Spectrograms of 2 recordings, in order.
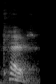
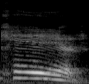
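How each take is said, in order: First: The vowel is cut short. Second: The vowel is held long. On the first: The speaker calls it wrong. "not care" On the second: The speaker calls it right. "a is long, so you say care"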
